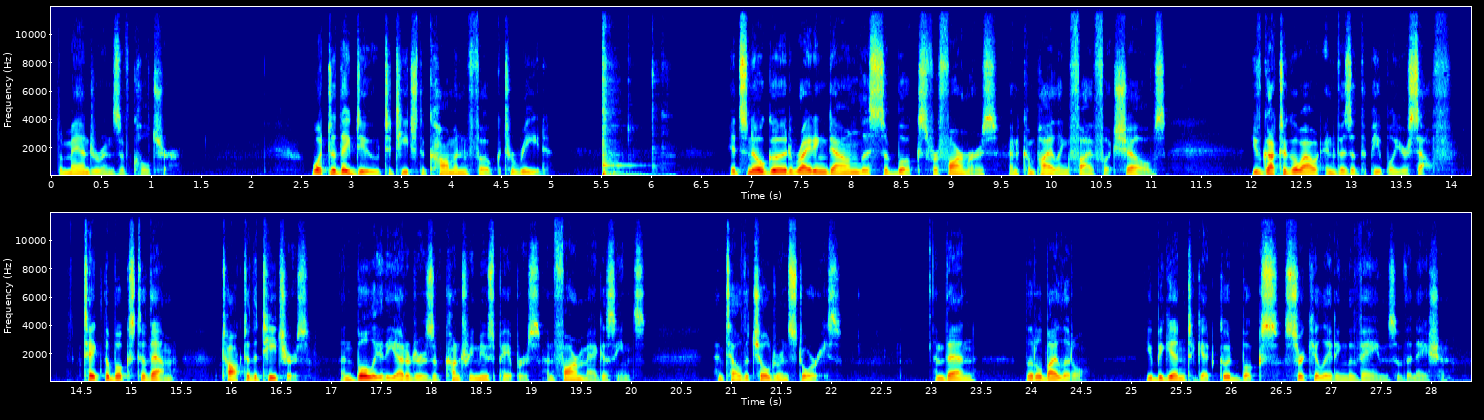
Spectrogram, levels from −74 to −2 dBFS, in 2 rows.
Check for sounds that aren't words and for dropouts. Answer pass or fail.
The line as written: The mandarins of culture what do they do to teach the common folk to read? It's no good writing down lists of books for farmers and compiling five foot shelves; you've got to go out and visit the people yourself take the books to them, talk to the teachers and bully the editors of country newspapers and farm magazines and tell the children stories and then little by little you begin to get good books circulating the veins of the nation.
fail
